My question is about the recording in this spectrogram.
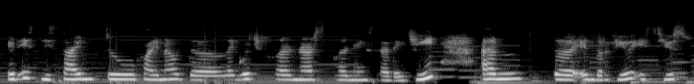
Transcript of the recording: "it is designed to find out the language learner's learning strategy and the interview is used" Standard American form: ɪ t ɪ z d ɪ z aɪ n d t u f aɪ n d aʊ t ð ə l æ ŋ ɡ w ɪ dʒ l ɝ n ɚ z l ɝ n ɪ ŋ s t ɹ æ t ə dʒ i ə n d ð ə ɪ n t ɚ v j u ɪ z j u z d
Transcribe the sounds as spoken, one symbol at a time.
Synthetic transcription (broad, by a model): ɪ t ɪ s d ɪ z aɪ n t u f aɪ n aʊ t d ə l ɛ ŋ ɡ w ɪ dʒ l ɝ n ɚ s l ɝ n ɪ ŋ s t ɹ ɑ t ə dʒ i ə n d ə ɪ n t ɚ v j u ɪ s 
